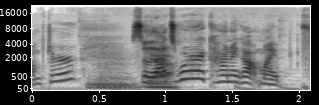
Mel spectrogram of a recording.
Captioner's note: guys humming in agreement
